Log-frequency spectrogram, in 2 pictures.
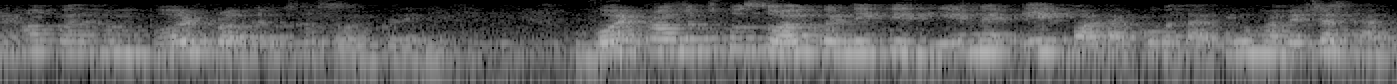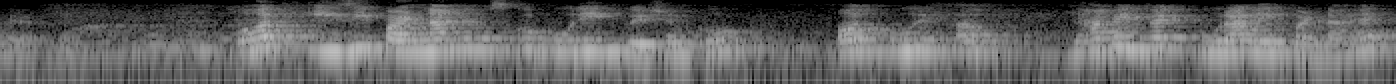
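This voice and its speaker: A woman math teacher explaining solutions step by step, patient and reassuring, slowing down as she writes. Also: high voice, slight background noise. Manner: patient, reassuring, slows down while writing. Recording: echoey room, voice from a distance.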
